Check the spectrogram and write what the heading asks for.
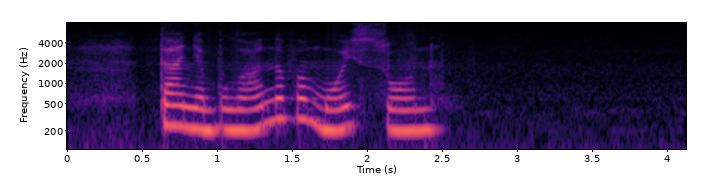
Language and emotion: Russian, neutral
